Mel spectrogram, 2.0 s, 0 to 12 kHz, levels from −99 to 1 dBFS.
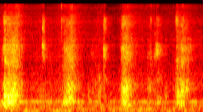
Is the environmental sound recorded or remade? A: remade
